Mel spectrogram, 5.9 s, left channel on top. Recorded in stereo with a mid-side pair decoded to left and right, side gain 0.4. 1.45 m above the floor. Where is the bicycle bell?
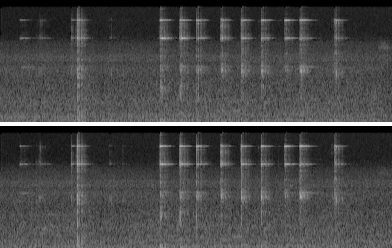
45° right, 8 m; by 5.2 s 50° right, 10.5 m.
